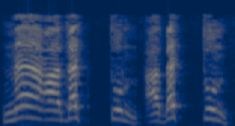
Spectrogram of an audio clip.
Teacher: نطقنا بعد الباء ايه التاء، ما نطقناش الدال · Term: الادغام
